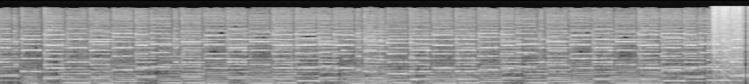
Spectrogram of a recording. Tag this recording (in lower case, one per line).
music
